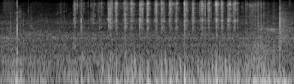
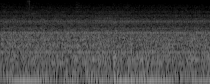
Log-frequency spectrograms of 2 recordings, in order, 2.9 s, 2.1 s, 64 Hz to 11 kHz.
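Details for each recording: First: Maytag MTF2156GEW top-freezer refrigerator leaking and not cooling, compressor stopped: start relay removed from compressor and shaken gives rapid loose rattling with something free inside; failed compressor start relay. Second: Maytag MTF2156GEW top-freezer refrigerator (leaking, not cooling, compressor stopped) after a hard-start kit was installed; low, steady, even compressor hum with no clicking or cycling, running normally.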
